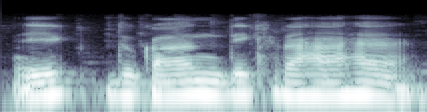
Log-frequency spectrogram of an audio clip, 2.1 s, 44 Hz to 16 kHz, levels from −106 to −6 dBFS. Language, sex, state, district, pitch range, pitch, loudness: Hindi, male, Bihar, Patna, 105-115 Hz, 110 Hz, -13 LUFS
